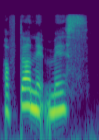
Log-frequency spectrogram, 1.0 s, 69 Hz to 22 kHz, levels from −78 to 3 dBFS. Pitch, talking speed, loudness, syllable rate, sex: 240 Hz, 240 wpm, -17 LUFS, 6.0 syllables/s, female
